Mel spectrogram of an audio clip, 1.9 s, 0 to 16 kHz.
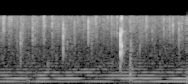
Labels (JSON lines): {"label": "biophony, midshipman", "recorder": "SoundTrap 500"}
